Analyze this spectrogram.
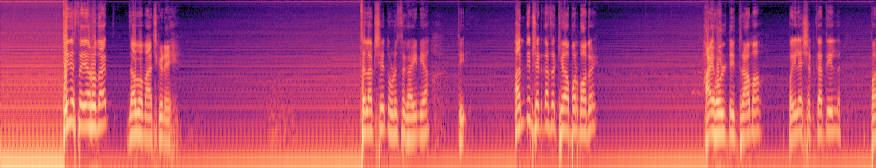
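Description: A young man speaks with animation close to a microphone, in short bursts.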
